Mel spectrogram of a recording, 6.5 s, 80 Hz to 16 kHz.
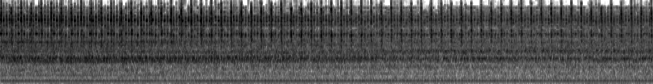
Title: B58 loud ticking noise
